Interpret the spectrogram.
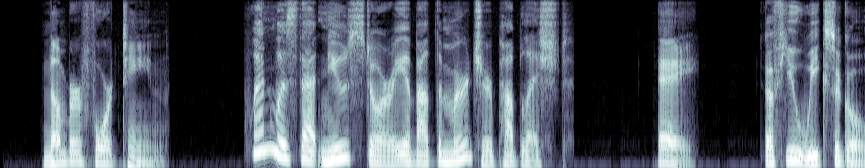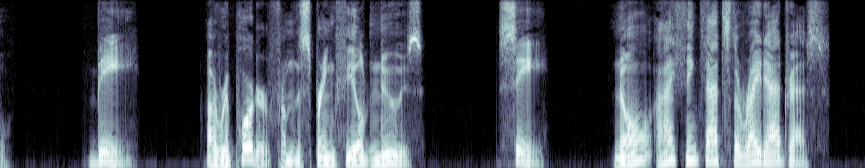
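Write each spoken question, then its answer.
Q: When was that news story about the merger published?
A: A: A few weeks ago.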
